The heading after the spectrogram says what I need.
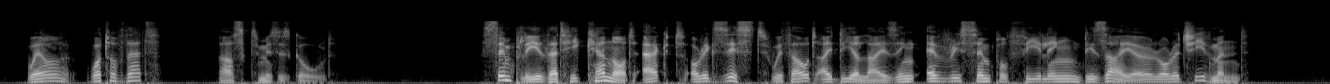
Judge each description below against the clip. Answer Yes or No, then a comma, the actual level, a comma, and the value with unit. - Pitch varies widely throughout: Yes, wide, 6.1 semitones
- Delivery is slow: Yes, slow, 100 wpm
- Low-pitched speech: Yes, low, 125 Hz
